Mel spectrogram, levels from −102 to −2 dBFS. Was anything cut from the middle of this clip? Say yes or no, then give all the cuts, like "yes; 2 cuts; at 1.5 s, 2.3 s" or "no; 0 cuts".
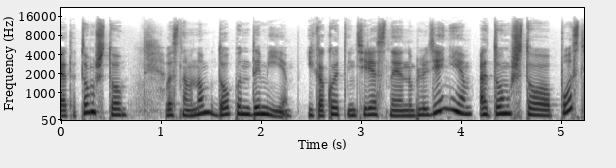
yes; 2 cuts; at 1.1 s, 2.8 s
